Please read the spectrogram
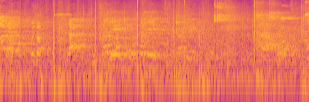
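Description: Basketball being dribbled, a series of sharp bounces on a gym floor, with players' voices and brief high sneaker squeaks from about four seconds in, all echoing in a large sports hall.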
